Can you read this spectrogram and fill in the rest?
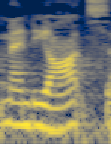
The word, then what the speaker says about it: mendiants: Also, chocolate mendiants.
